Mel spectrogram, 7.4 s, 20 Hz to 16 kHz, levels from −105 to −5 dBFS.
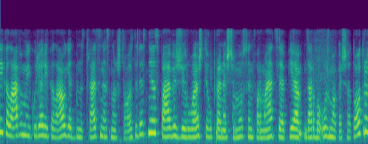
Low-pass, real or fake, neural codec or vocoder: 7.2 kHz; real; none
